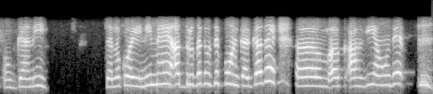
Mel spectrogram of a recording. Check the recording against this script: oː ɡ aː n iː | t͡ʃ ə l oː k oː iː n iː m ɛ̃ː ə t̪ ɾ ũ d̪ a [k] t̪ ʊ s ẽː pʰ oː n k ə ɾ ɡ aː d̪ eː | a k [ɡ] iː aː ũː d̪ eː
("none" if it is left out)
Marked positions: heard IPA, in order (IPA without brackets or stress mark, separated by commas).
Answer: k, ɡ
